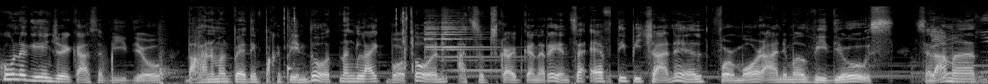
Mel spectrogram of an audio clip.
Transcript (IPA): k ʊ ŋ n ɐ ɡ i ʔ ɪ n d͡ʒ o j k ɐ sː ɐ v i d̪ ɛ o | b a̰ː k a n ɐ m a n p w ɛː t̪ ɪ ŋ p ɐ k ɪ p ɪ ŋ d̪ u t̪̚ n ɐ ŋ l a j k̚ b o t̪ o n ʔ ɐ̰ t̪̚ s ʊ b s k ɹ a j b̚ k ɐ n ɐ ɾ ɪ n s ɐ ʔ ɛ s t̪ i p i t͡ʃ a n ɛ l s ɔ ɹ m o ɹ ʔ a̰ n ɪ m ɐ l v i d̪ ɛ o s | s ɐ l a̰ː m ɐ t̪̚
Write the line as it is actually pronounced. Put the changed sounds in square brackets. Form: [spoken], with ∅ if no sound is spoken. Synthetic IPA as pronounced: k ʊ ŋ n ɐ ɡ i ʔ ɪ n d͡ʒ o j k ɐ [s] ɐ v i d̪ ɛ o | b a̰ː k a n ɐ m a n p w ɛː [d̪] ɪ ŋ p ɐ k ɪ p ɪ [n] d̪ [o] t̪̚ n ɐ ŋ l a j k̚ b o t̪ o n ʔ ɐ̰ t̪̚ s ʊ b s k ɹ a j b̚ k ɐ n ɐ ɾ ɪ n s ɐ ʔ ɛ [f] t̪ i p i t͡ʃ a n ɛ l [f] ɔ ɹ m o ɹ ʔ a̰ n ɪ m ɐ l v i d̪ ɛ o s | s ɐ l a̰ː m ɐ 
